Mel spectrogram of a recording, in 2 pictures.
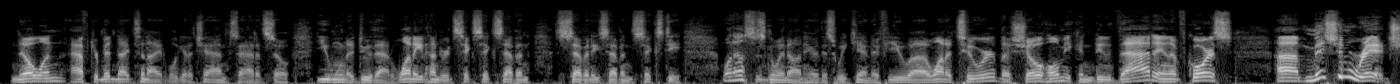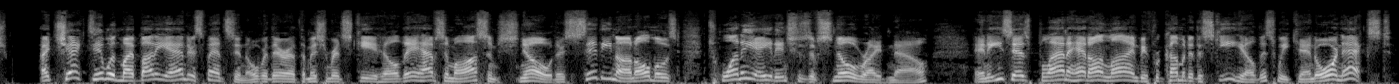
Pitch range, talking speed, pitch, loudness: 110-175 Hz, 200 wpm, 130 Hz, -18 LUFS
